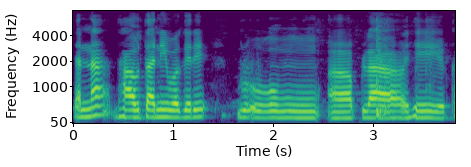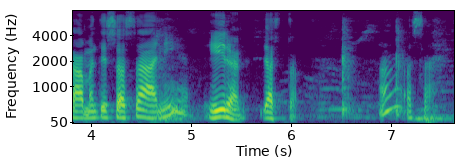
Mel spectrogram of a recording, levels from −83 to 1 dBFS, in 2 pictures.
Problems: none marked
